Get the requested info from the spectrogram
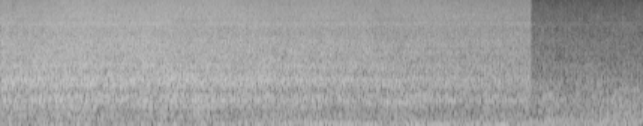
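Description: Pickle masala with vinegar sizzling and hissing steadily in hot oil in a kadai. It drops off suddenly about three and a half seconds in.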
